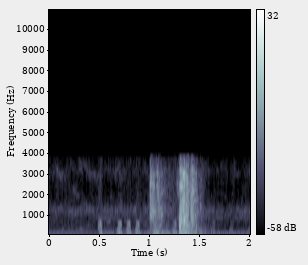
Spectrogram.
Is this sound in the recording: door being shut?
yes

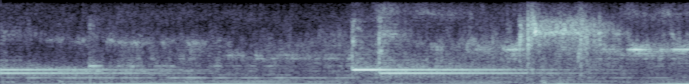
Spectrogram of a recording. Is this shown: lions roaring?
no

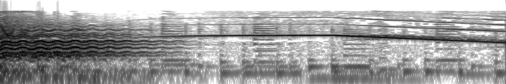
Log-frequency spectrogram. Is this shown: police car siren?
yes

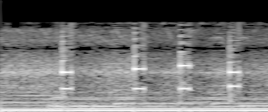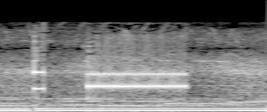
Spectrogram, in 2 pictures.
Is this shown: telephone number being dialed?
yes

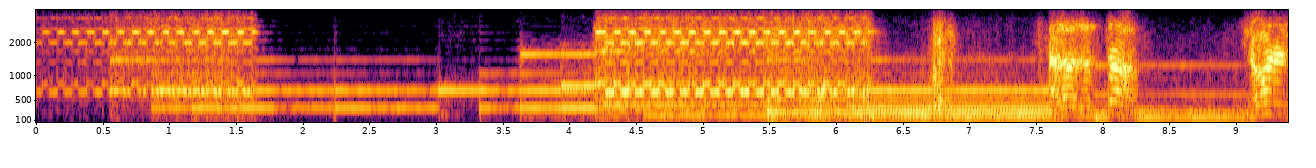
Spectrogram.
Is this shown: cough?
no

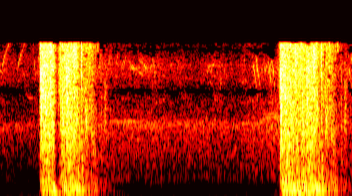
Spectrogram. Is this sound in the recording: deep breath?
no

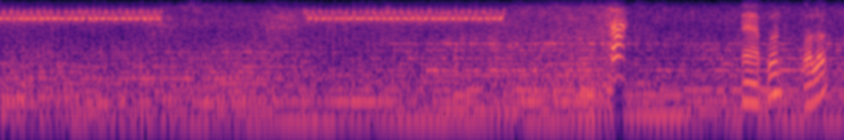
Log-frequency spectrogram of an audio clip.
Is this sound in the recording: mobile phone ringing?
yes

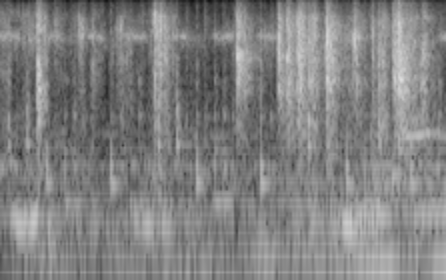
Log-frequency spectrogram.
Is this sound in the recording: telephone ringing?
no

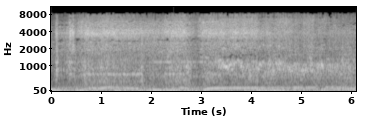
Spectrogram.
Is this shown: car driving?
yes

